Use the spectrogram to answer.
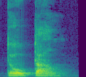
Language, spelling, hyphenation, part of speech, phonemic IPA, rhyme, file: Dutch, totaal, to‧taal, adverb / adjective / noun, /toːˈtaːl/, -aːl, Nl-totaal.ogg
- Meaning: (adverb) totally; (adjective) total; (noun) total, sum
